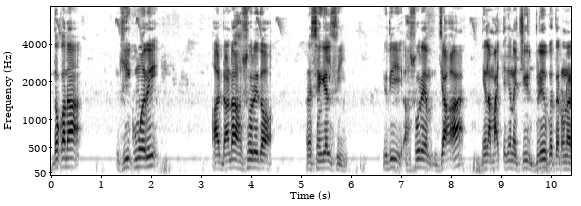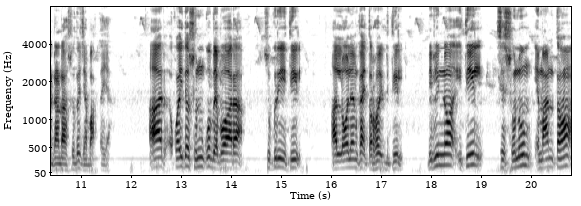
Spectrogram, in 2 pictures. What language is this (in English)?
Santali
